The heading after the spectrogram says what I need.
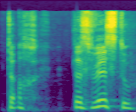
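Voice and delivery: high, tearful insistence; holding back sobs. Acted. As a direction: sob it out. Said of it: "schluchzte er".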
